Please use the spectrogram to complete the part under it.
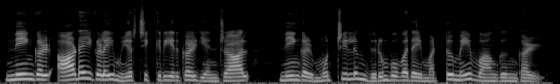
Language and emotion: Tamil, neutral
